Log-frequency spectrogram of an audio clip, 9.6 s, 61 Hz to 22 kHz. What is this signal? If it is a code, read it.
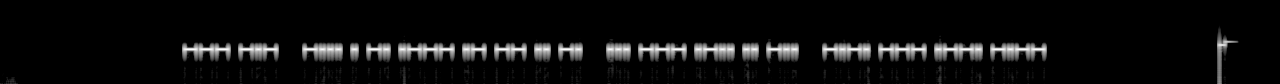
Morse code, heard as a keyed tone, about 40 wpm, 700 Hz. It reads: OK BENJAMIN SOLID COPY
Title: K1USN SST QSO Practice 40wpm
